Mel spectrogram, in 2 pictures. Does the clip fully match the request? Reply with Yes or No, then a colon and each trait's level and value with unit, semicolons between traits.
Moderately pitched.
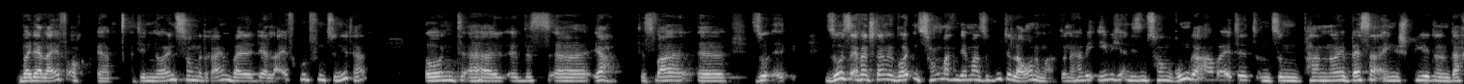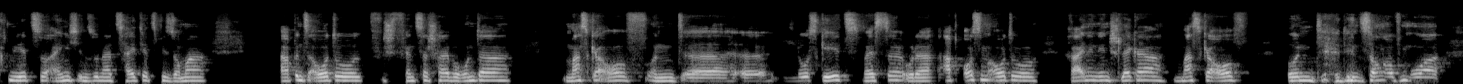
Yes: medium, 180 Hz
